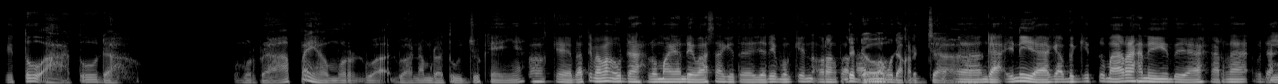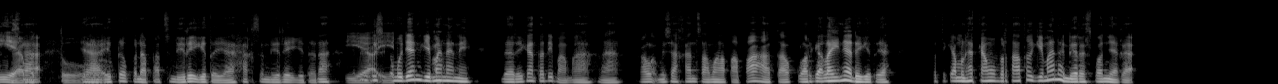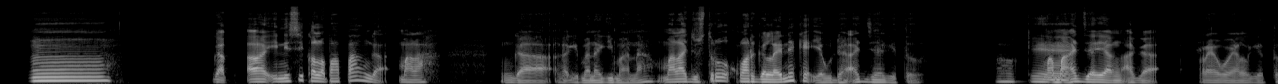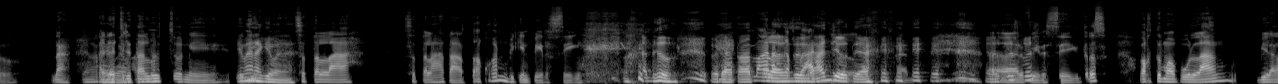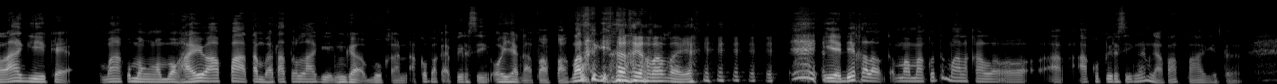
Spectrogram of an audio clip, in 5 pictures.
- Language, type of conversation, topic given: Indonesian, podcast, Apa strategi kamu agar bisa jujur tanpa memicu konflik?
- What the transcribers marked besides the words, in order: in English: "piercing"; laugh; laughing while speaking: "Aduh"; in English: "piercing"; laugh; in English: "piercing"; laughing while speaking: "malah gitu"; laugh; laughing while speaking: "Nggak"; other background noise; laugh; in English: "piercing-an"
